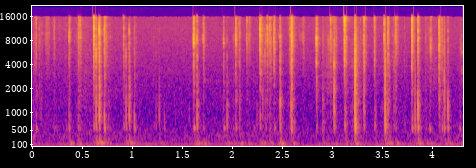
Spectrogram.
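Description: Long pointed acrylic nails and fingertips on both hands type slowly on the black plastic keys of a silver laptop, with an echo effect on the audio. Irregular, sharp clicking taps with bright, clacky tops sit over a steady low hum.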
